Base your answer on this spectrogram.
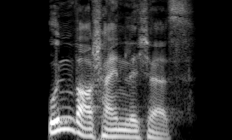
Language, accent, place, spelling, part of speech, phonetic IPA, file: German, Germany, Berlin, unwahrscheinliches, adjective, [ˈʊnvaːɐ̯ˌʃaɪ̯nlɪçəs], De-unwahrscheinliches.ogg
- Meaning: strong/mixed nominative/accusative neuter singular of unwahrscheinlich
